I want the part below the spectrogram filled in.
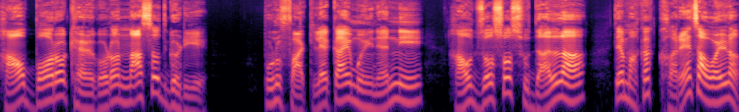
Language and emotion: Goan Konkani, happy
